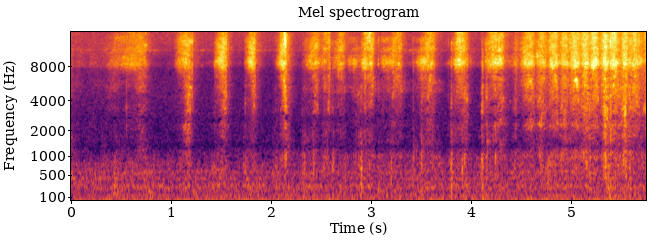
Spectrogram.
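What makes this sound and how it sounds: Long manicured nails and fingertips scratch, rub and scrunch the smooth fabric of a blue floral satin kimono robe worn on the body. A quiet, steady rustling runs throughout over a low background hum, broken by short bright scratchy swishes as the nails drag across the satin.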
